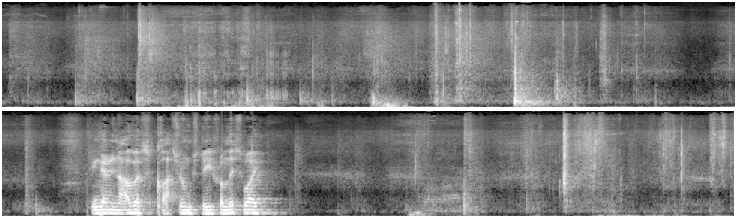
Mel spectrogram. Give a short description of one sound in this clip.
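Footsteps crunch over broken debris on a hard floor.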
